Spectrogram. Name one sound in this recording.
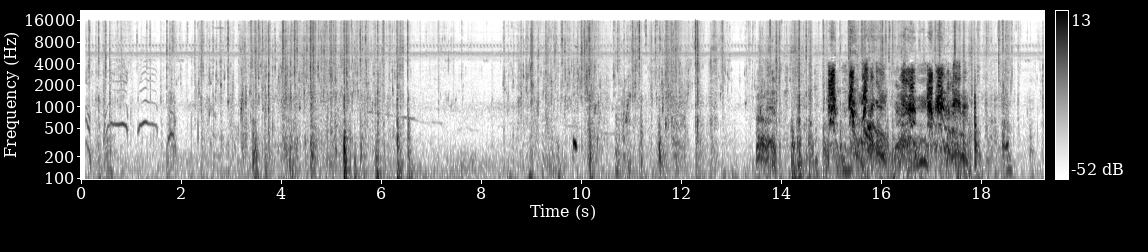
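Puppies splash and paddle in shallow water.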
